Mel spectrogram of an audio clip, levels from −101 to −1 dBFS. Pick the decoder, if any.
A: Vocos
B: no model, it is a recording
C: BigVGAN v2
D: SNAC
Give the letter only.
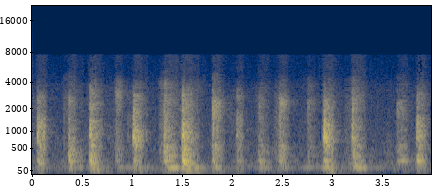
B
